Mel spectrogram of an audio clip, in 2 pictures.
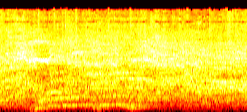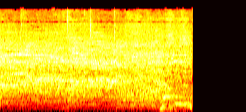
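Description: A large crowd chatters and cheers loudly in an echoing space.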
